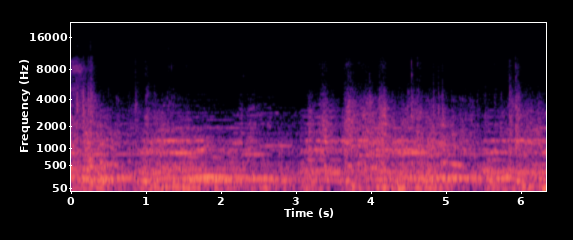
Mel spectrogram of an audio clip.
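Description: A ring of eight church bells being rung full-circle in call changes, a steady run of bell strikes heard from the ringing chamber below the bells.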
